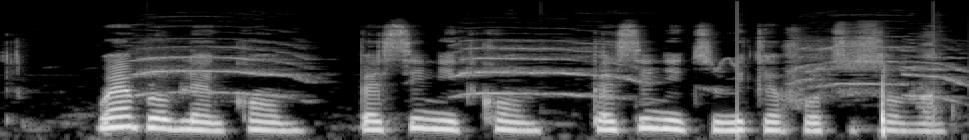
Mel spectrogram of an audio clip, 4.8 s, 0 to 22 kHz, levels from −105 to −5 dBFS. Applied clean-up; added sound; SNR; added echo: classical method Wiener filter.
